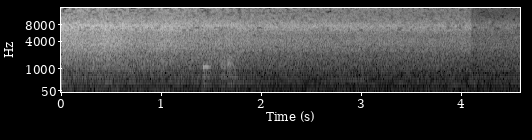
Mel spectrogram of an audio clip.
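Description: Ground spice paste mixed with water hits hot white oil in a pan for a potol curry, giving a loud, steady sizzle and hiss that eases slightly and then drops near the end, with no voices.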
